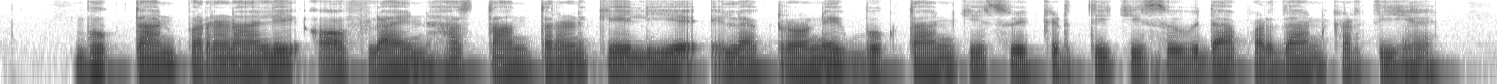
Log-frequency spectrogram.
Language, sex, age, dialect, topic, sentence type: Hindi, male, 18-24, Marwari Dhudhari, banking, statement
